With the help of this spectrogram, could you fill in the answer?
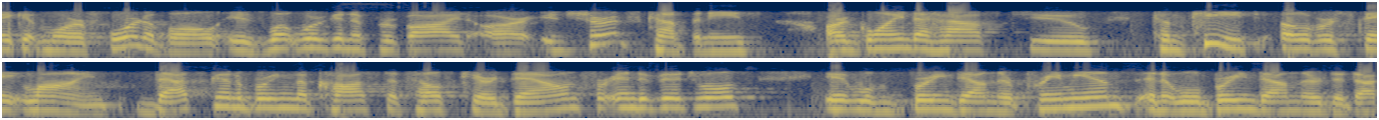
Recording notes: Dials in an appearance from the 85th annual US Conference of Mayors in Washington, D.C.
